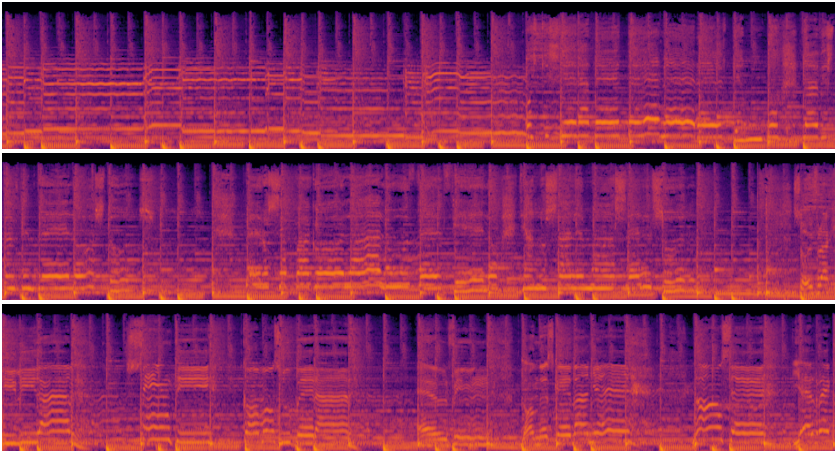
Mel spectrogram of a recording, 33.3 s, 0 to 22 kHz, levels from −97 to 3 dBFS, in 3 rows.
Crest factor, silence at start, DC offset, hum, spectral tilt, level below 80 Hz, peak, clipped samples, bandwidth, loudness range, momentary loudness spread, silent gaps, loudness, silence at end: 14 dB; 0 s; under 0.1%; none; -4.5 dB/octave; -36 dBFS; -12 dBFS; under 0.1%; 17 kHz; 2 LU; 4 LU; none; -28 LUFS; 0 s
